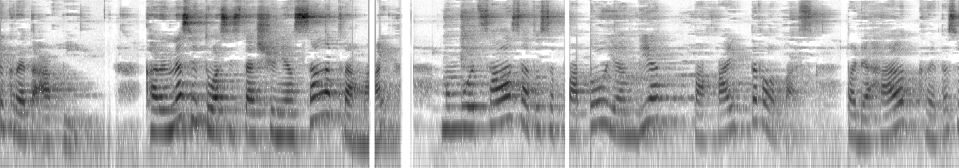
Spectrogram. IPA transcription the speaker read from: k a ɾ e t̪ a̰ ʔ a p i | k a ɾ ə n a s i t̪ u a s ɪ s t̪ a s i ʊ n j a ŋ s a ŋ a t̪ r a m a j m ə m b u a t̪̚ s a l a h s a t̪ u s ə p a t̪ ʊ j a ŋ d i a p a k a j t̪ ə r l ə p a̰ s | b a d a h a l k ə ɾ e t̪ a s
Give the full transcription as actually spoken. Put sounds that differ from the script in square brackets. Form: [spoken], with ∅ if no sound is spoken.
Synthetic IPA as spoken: k [ə] ɾ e t̪ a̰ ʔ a p i | k a ɾ ə n a s i t̪ u a s [i] s t̪ a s i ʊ n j a ŋ s a ŋ a t̪ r a m a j m ə m b u a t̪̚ s a l a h s a t̪ u s ə p a t̪ [u] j a ŋ d i a p a k a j t̪ ə r l ə p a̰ s | [p] a d a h a l k ə ɾ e t̪ a s

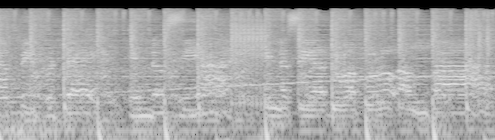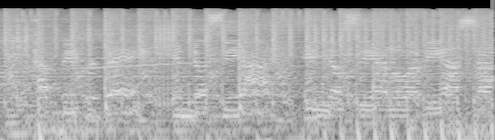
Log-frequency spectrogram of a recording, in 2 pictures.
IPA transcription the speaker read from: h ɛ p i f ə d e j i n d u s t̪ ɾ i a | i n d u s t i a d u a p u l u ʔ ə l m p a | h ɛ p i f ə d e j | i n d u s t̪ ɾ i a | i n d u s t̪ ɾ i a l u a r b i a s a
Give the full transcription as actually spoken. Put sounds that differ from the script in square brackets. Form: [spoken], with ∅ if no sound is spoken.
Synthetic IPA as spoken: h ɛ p i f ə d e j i n d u s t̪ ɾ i a | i n d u s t i a d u a p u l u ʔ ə [∅] m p a | h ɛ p i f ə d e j | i n d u s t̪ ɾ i a | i n d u s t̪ ɾ i a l u a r b i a s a

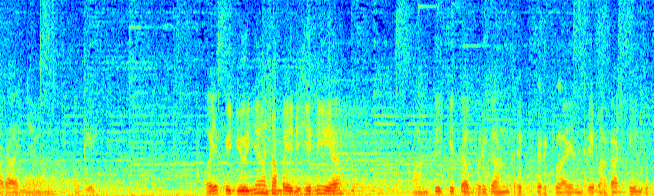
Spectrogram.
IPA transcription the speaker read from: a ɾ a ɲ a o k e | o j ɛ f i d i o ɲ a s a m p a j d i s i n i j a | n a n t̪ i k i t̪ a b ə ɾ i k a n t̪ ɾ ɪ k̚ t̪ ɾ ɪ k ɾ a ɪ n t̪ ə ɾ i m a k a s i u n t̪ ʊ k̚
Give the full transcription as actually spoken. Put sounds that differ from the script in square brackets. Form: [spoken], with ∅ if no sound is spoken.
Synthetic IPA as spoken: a ɾ a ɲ a o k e | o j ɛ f i d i o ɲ a s a m p a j d i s i n i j a | n a n t̪ i k i t̪ a b ə ɾ i k a n t̪ ɾ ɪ k̚ t̪ ɾ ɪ k [l] a ɪ n t̪ ə ɾ i m a k a s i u n t̪ ʊ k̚

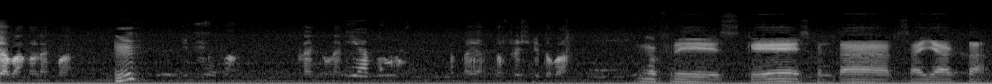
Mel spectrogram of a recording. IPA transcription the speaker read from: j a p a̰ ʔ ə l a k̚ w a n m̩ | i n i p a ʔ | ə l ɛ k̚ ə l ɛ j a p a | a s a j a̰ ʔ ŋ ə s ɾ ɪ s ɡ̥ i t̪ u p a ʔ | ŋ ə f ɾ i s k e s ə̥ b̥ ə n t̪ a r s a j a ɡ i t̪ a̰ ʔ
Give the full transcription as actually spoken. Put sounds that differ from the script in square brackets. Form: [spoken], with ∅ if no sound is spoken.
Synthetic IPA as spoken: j a p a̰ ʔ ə l [ɛ] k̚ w a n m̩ | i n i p a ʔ | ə l ɛ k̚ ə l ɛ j a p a | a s a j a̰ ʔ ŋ ə [f] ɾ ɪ s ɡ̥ i t̪ u p a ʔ | ŋ ə f ɾ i s k e s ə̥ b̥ ə n t̪ a r s a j a [k] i t̪ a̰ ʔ

